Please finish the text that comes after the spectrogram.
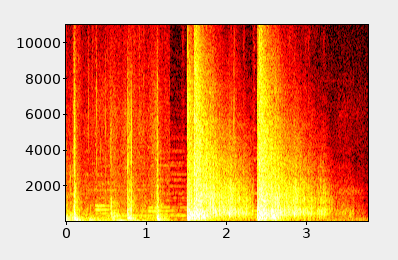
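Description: Two loud gunshots ring out in a staged home-defense scene, each a sharp blast with a long decaying tail, following a few softer thumps and knocks.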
